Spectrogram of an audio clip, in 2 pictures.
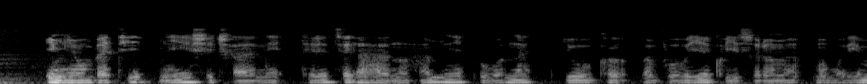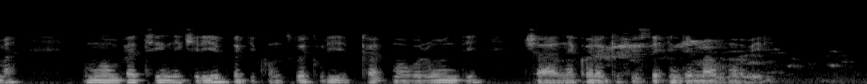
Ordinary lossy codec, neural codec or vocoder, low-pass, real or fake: MP3, 24 kbps; none; 5.4 kHz; real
